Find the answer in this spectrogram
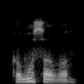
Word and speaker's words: comment ça va: Remember the nasal sound? On. So we say como ça va. Can you say como ça va? Comment ça va?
